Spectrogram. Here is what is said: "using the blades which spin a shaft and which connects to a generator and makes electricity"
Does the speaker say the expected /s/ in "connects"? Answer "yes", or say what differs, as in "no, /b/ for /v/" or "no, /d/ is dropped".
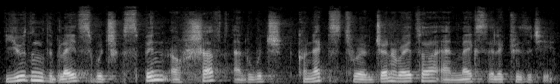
yes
